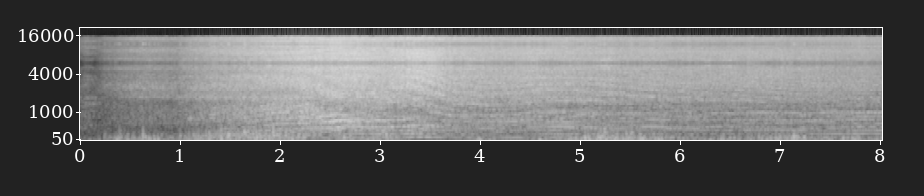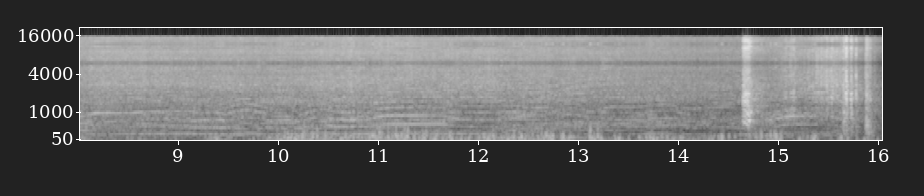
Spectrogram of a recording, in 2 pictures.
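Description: Electric quadcopter's motors and propellers whirring inside a foam ducted shroud, the pitch rising and falling constantly as the craft is pushed about by wind, with wind rumbling on the microphone. A sharp knock near the end.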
